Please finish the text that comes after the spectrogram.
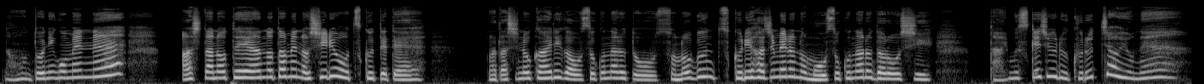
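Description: A flustered, apologetic office worker. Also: female voice, sits high, expressive, moderate pace, no echo, clean studio sound. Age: young adult. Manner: apologetic, flustered, narrates inner thoughts. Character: tired apologetic young office woman. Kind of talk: studio audio drama. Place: dry studio.

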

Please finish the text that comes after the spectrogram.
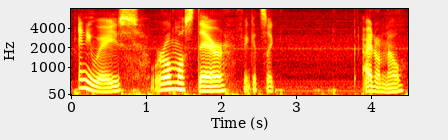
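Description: Woman let's-play host, relaxed slow delivery, chatty and rambling, slightly off voice from allergies. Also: on the low side, a little hiss or hum. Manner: chatty, rambling, talks to viewers as "guys". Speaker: gaming YouTuber. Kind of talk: casual let's-play commentary.

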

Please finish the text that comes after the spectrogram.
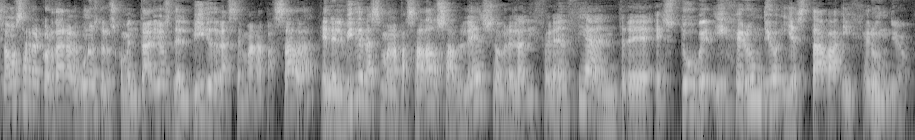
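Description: A man in his thirties from Spain with a Peninsular Spanish accent, teaching a language lesson to camera in an expressive, explanatory way. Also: on the high side. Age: 30s. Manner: expressive, explanatory, addresses viewers directly. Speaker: Spanish teacher and video host. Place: small indoor room with whiteboard and bookshelf. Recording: echoey small room.

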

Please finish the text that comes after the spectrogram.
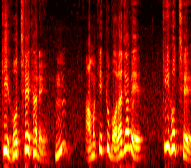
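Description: Man as highish-voiced, decent cartoon villager. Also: big pitch swings, normal speed, soft background music. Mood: stern. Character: decent, firm village man standing up for the weak. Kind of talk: Bengali cartoon acting.

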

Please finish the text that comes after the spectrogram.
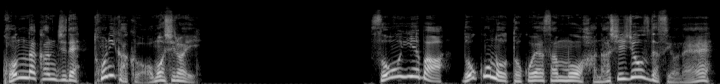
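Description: A man narrating a book as scripted audiobook reading, expressive and clearly articulated. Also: sits high, moderate pace, no room sound, studio quality.

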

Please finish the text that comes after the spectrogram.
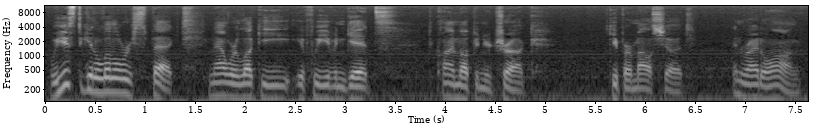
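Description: A man in his thirties performs a mock-dramatic reading, theatrical and deliberate, with drawn-out phrases and pauses, recorded outdoors on a camera. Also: mid-range voice, warm tone, soft background music. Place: outdoors in a snowy residential yard.

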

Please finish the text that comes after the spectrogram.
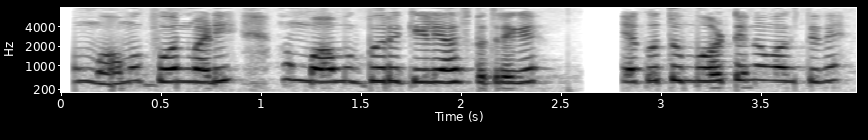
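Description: Actress as a young pregnant wife, pleading, whining, very high voice, fast. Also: female voice, fairly even intonation. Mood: pained pleading. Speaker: daughter-in-law. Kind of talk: family drama acting.

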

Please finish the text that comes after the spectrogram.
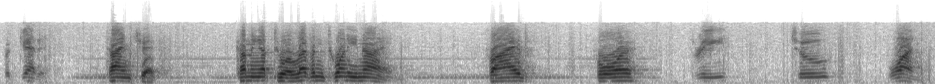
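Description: A commanding young space hero. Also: male voice, fairly high pitch, slow, long pauses. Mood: impatient, urgent. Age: young adult. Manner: curt, commanding, clipped orders. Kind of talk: 1950s TV sci-fi serial acting. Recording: dull, noisy 1950s TV soundtrack.

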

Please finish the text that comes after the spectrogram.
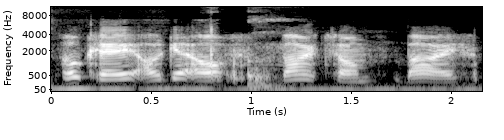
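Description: A man's voice: a little high, moderate pace, bright, forceful tone, no room sound. An older man chatting in a hesitant, rambling way as an amateur radio operator. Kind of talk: casual radio chat. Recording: dull lo-fi radio link.

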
